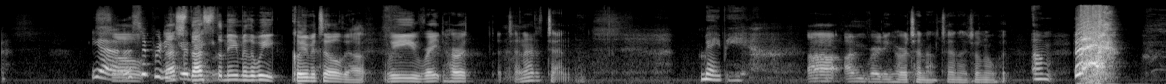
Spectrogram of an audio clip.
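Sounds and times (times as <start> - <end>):
speech: 0.9 - 6.1, 7.0 - 11.2
sneeze: 10.7 - 11.3.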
